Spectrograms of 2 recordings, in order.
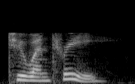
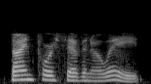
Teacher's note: with the stress falling on the last member of the group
